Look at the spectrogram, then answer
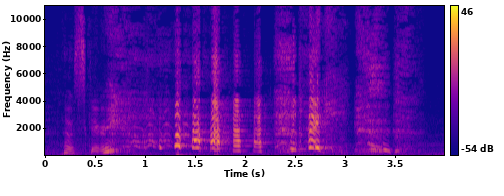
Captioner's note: laughing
